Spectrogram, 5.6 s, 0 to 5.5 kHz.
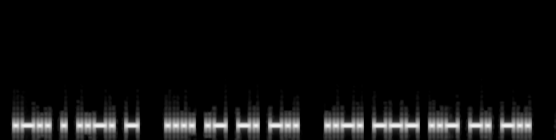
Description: Morse code, heard as a keyed tone, about 30 wpm, 600 Hz. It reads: LEFT HAND FOUND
